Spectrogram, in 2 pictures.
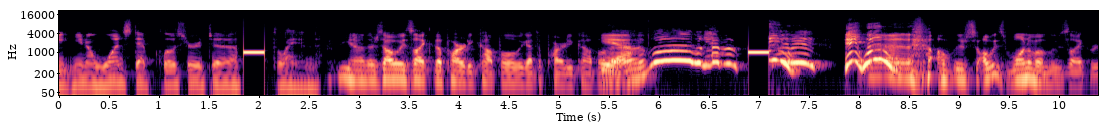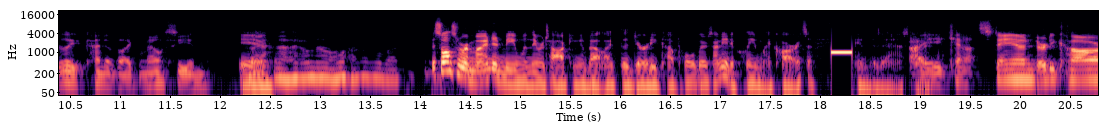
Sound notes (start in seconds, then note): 6.2 cheers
